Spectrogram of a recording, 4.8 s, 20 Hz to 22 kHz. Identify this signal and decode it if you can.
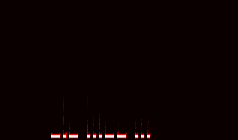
Morse code, heard as a keyed tone, about 21 wpm, 700 Hz. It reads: K3S
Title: Common QSO Phrases - 4x Word-Spacing - 20wpm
